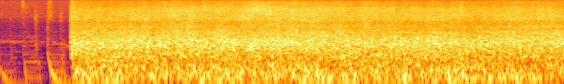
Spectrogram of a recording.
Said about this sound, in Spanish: Los sueños del presidente del gobierno ya están acunados por las olas del océano que rompen en la piedra volcánica de la isla de Lanzarote, en concreto en el Palacio de la Mareta, donde está.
